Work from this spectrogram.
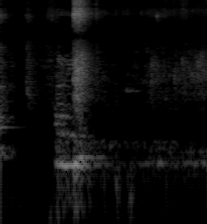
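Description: Water running into a bath, a soft rushing splash that swells after a brief pause and then settles into a steady gentle flow, heard close with no talking.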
